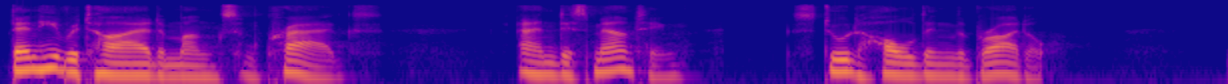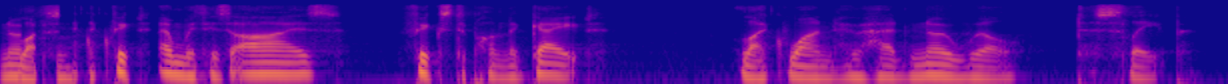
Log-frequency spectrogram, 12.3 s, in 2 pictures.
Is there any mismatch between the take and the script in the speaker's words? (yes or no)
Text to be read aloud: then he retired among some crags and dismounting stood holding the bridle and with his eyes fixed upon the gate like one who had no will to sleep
yes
